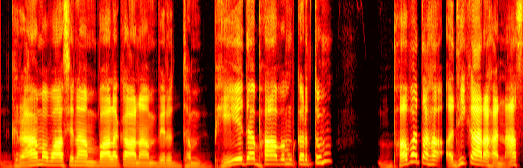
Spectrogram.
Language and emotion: Sanskrit, angry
